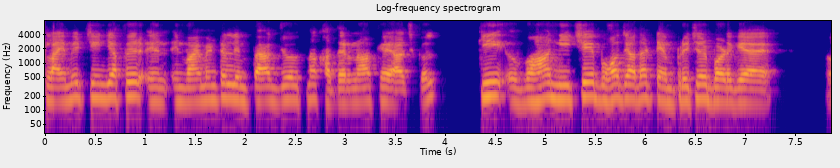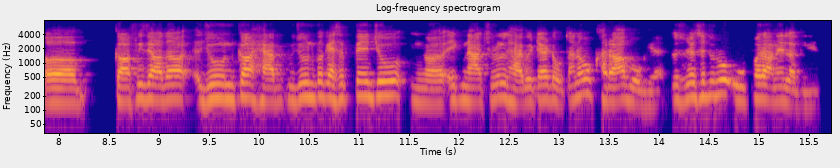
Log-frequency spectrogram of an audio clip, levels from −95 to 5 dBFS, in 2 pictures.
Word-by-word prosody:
Climate 160 +3 +1
change 185 -1 -3
या 185 - +4
फिर 200 0 +2
N 155 -1 -4
environmental 165 +4 0
impact 155 -1 +2
जो 165 - -3
है 165 - -1
उतना 165 +1 -6
खतरनाक 145 +2 0
है 150 - +4
आजकल 135 +5 -3 0.5
कि 200 +1 +3
वहाँ 155 +4 +2
नीचे 170 +2 +2
बहुत 170 +3 +4
ज़्यादा 175 +1 +3
टेम्परेचर 155 +3 -1
बढ़ 150 -1 +4
गया 145 -1 +4
है। 135 - +2
अ, - - -11 1.3
काफ़ी 155 +2 +3
ज़्यादा 175 0 +3 0.3
जो 175 +4 -2
उनका 180 +2 +2
हैब 150 -1 0
जो 185 - -3
उनका 195 +1 -3
कह 185 -2 +3
सकते 180 +4 -3
हैं 200 -1 0
जो 205 +1 +1 0.4
अ, 140 0 0
एक 165 0 -6
नैचरल 160 +5 -2
हैबिटैट 155 +4 0
होता 155 +2 -6
है - - -6
ना - - +1
वो 230 - -1
खराब 160 0 +2
हो 140 - -3
गया 125 0 -12
है। - - -16
तो 170 - -7
इस 160 - -11
वजह 190 +2 -1
से - - -5
जो 205 +1 -7
वो 225 - +5 0.2
ऊपर 180 +3 +1
आने 160 -1 +2
लगे 130 -4 -4
हैं। 125 - -18
165 Hz, 215 wpm, -22 LUFS, 150-180 Hz, 1.3 s, वो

